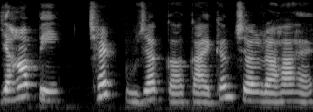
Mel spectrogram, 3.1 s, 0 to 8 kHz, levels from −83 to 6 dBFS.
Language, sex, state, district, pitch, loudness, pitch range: Hindi, female, Bihar, East Champaran, 215 Hz, -24 LUFS, 190-290 Hz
